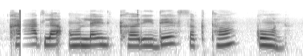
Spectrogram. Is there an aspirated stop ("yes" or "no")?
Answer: yes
